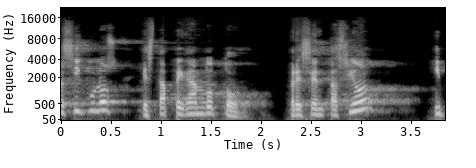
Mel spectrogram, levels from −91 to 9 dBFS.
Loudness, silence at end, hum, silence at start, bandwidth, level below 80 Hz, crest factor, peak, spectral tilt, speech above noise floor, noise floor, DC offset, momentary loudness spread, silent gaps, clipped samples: -16 LUFS; 0 s; none; 0 s; 15 kHz; -50 dBFS; 16 dB; 0 dBFS; -4 dB/octave; 24 dB; -39 dBFS; under 0.1%; 8 LU; none; under 0.1%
